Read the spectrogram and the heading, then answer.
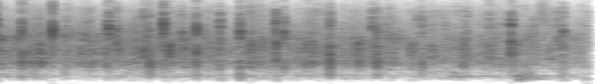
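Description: An audience breaks into steady applause, a dense wash of many hands clapping at a fairly even loudness for a few seconds, with a faint voice briefly audible underneath.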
